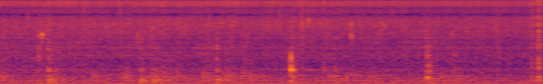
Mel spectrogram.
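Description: Dried red chillies fry in hot oil for a Bengali cauliflower and rui fish dish, giving a steady close sizzle with a few small pops and light clinks, with no one talking.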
